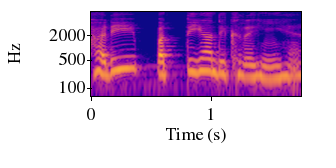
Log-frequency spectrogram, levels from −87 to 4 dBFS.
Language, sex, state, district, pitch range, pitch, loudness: Hindi, female, Chhattisgarh, Raigarh, 200-265 Hz, 230 Hz, -22 LUFS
